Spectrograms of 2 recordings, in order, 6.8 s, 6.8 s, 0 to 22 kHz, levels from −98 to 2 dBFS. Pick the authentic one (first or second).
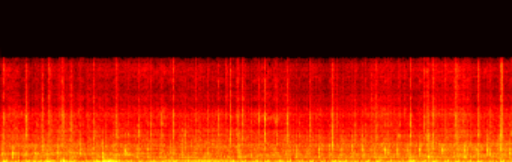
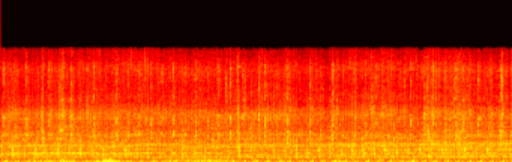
second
